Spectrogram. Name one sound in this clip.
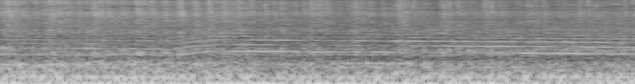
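A muscle car's engine revs up briefly as the car pulls away.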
